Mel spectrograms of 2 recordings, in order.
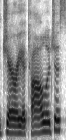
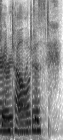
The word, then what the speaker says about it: gerontologist: before and I picked one who is a geriatlogist. Is that how you pronounce it? Gerontologist.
